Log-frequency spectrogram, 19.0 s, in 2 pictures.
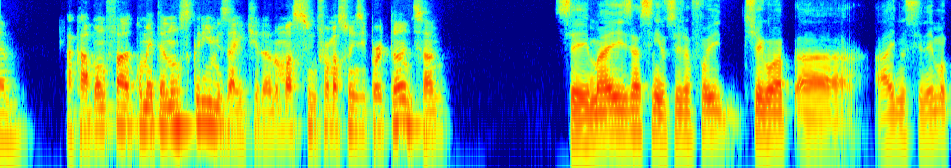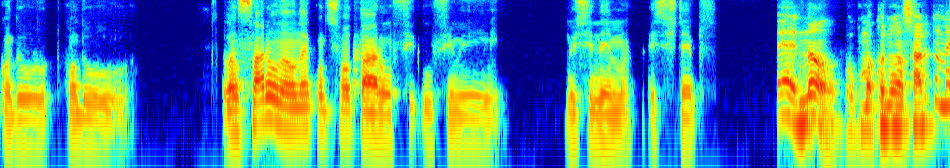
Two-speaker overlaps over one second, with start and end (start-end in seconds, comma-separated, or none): none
